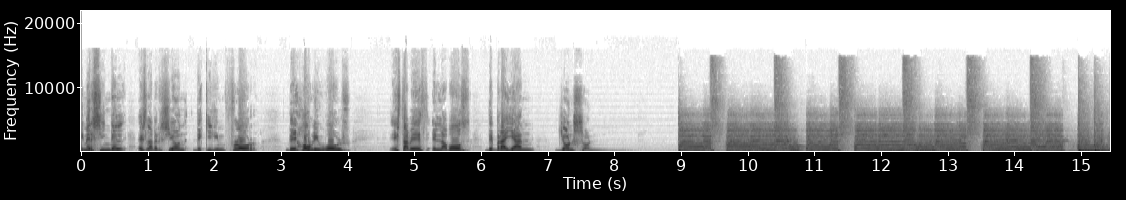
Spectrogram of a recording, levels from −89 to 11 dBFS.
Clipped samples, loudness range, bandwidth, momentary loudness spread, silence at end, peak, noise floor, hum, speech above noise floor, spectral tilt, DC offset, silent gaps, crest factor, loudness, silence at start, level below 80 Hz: under 0.1%; 5 LU; 16 kHz; 10 LU; 0 s; 0 dBFS; -61 dBFS; none; 44 dB; -5 dB/octave; under 0.1%; none; 18 dB; -18 LUFS; 0 s; -42 dBFS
